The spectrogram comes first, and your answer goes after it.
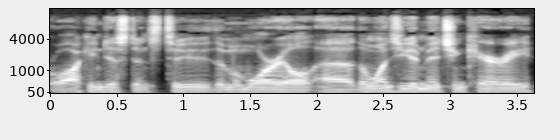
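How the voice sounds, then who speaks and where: With an American accent, a man talks at a very fast pace in a fairly low pitch against a quiet background. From Oklahoma. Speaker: city transit administrator. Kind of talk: casual interview.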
